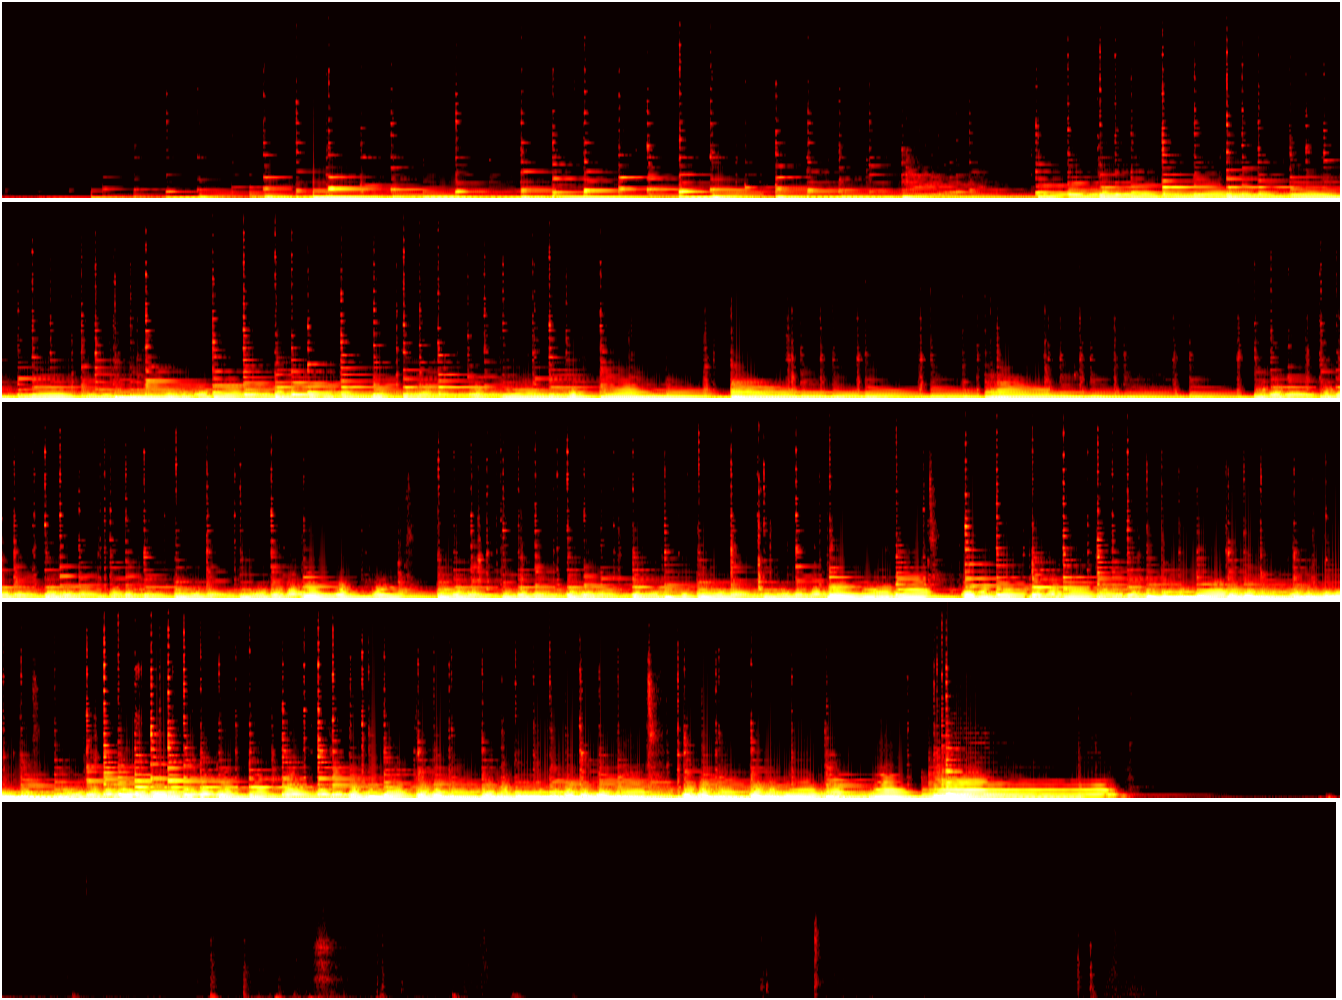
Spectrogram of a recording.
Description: This suite of six arrangements for horn and pedal harp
